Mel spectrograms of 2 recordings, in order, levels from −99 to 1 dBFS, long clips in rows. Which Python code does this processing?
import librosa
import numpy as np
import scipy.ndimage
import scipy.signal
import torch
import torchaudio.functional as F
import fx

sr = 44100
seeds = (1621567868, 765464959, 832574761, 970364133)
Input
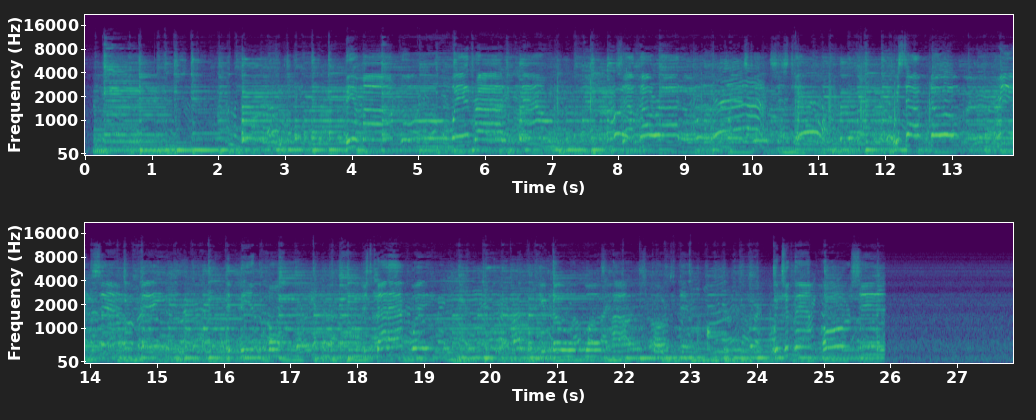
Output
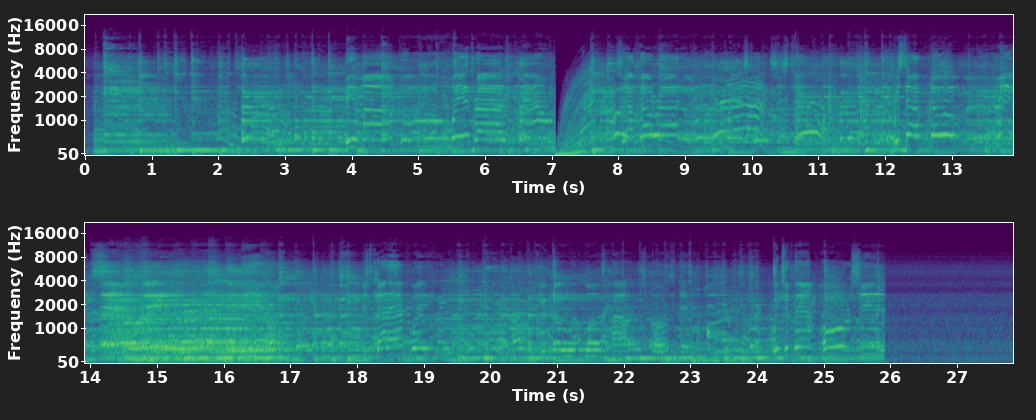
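

y = fx.reverb_throw(x, sr, start_s=14.09, length_s=2.58, rt60_s=1.6, drr_db=-8.0)
y = fx.notch(y, sr, hz=2300.0, q=12.0, at=(22.29, 23.41))
y = fx.edit(y, sr, fx.tape_start(start_s=7.05, length_s=0.57), tone=tone)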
